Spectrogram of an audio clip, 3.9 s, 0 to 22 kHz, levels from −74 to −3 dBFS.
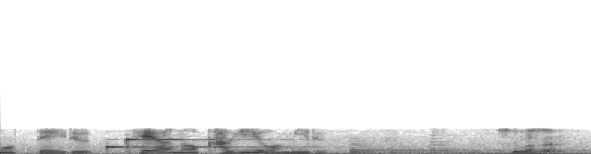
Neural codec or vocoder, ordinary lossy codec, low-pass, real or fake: none; none; 3.6 kHz; real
